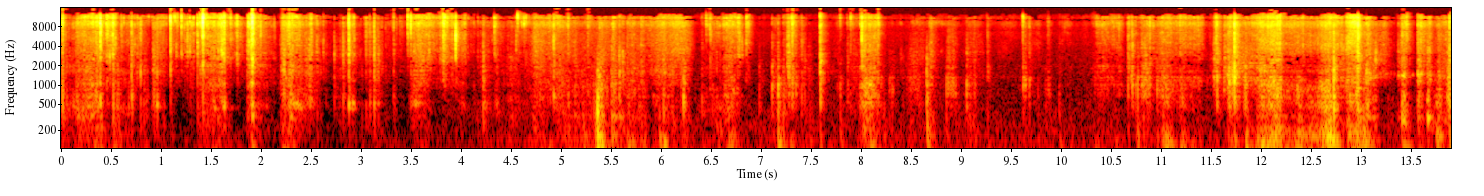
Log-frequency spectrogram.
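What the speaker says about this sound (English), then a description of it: "So you're just going to take your score tape off." Score tape backing being peeled off during a card box craft project, a faint, crackly tearing and crinkling of paper and plastic that runs in uneven bursts for several seconds up close.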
